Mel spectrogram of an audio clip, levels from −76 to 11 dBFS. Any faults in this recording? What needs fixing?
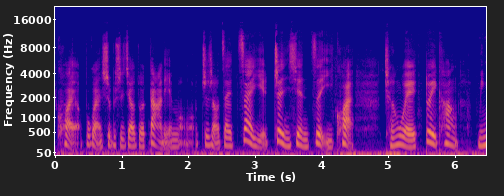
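Nothing needs fixing, as the signal shows no technical faults at any point.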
